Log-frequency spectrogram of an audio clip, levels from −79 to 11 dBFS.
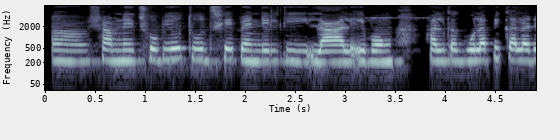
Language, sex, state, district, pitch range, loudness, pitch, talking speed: Bengali, female, West Bengal, Jhargram, 215-240 Hz, -15 LUFS, 225 Hz, 145 wpm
